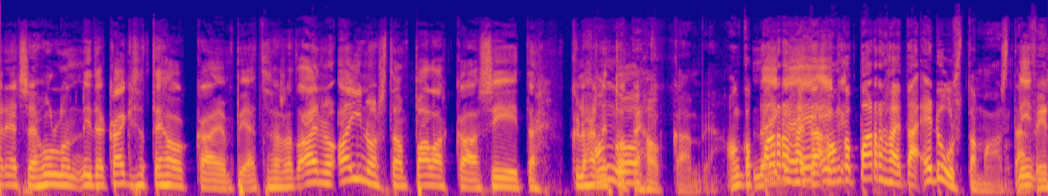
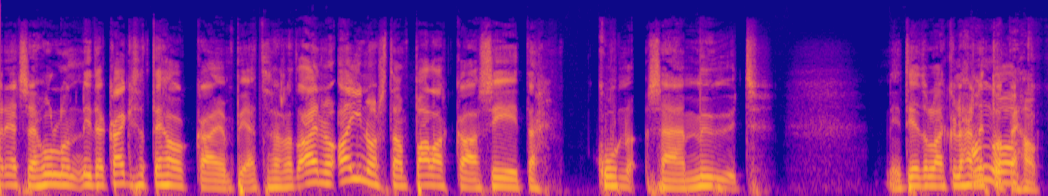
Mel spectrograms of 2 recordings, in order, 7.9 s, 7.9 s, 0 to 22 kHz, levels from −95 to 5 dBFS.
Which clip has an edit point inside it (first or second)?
first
